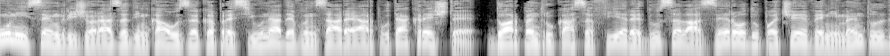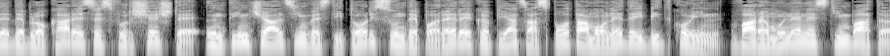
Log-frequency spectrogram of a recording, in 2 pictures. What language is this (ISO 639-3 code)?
ron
